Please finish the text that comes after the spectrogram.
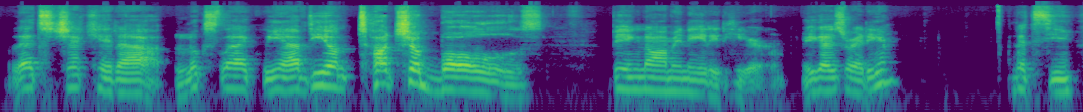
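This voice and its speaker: A woman with a French accent, hosting a casual commentary show and chatting playfully about news clips. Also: deep voice. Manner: chatty, playful, laughs and muses aloud. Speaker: host.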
